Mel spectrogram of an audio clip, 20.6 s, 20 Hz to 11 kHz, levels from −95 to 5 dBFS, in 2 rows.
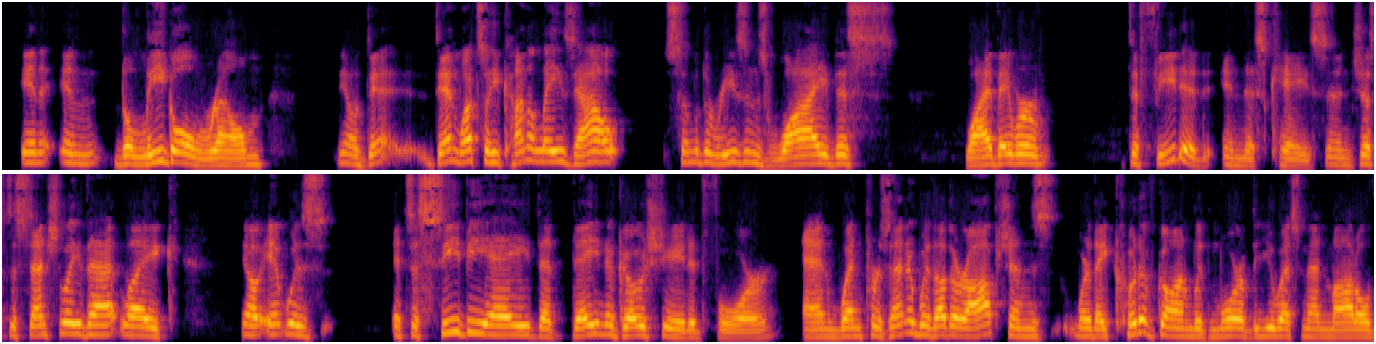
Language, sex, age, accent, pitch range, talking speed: English, male, 30-49, American, 155-185 Hz, 180 wpm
